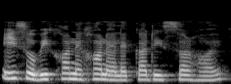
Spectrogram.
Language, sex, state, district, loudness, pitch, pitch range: Assamese, female, Assam, Kamrup Metropolitan, -16 LUFS, 230 Hz, 215-245 Hz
